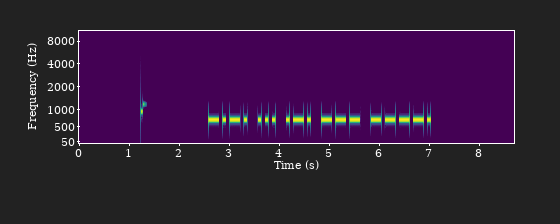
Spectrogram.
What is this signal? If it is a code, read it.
Morse code, heard as a keyed tone, about 17 wpm, 700 Hz. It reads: CSRO9
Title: Code Groups - 5 Letter:Numbers - 17wpm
